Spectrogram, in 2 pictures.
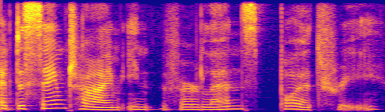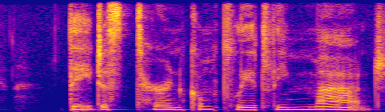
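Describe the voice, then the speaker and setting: With a Polish accent, a woman speaks at a very slow pace. Her voice sits at a medium pitch, and her intonation stays fairly even. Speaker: podcast host and pianist. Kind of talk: educational podcast talk. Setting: home studio with piano.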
